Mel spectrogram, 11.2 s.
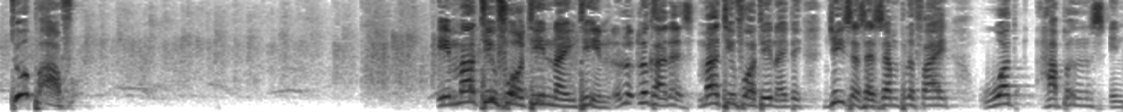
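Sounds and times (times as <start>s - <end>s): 
audience clapping: 0.0s - 6.9s
speech: 0.4s - 1.0s, 4.4s - 11.2s.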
